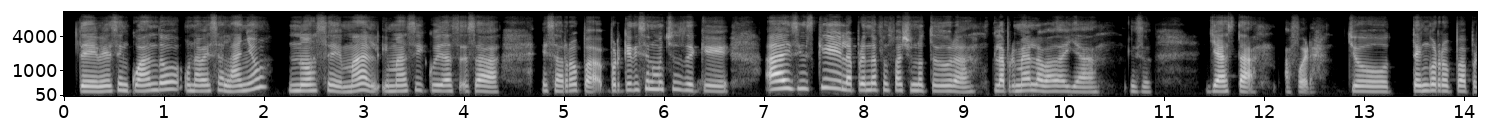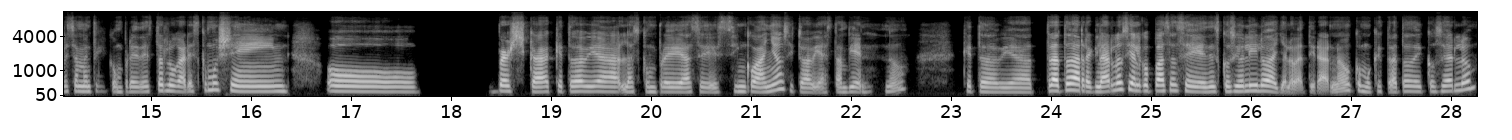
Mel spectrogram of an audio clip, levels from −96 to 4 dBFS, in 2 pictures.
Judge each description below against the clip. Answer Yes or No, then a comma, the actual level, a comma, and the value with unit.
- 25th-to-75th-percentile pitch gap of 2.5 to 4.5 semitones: Yes, average, 2.9 semitones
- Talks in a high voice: Yes, high, 210 Hz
